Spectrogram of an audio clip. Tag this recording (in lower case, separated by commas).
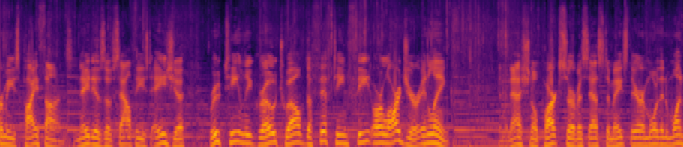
animal, music, speech, outside, rural or natural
